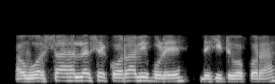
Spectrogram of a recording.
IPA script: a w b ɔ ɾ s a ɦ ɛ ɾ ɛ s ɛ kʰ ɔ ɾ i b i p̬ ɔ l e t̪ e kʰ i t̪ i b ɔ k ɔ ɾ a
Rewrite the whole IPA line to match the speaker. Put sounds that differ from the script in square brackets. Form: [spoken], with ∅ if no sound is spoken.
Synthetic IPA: a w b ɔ ɾ s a ɦ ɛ [l] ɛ s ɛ [k] ɔ ɾ [a] b i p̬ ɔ [ɽ] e [d̪] e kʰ i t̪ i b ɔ k ɔ ɾ a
